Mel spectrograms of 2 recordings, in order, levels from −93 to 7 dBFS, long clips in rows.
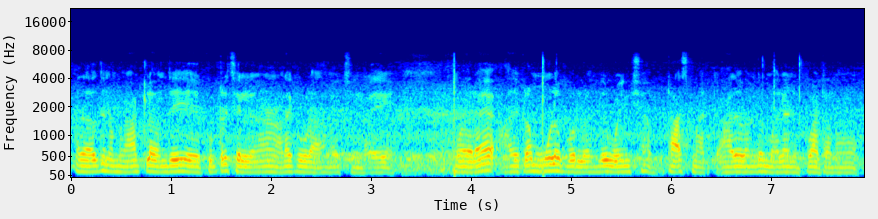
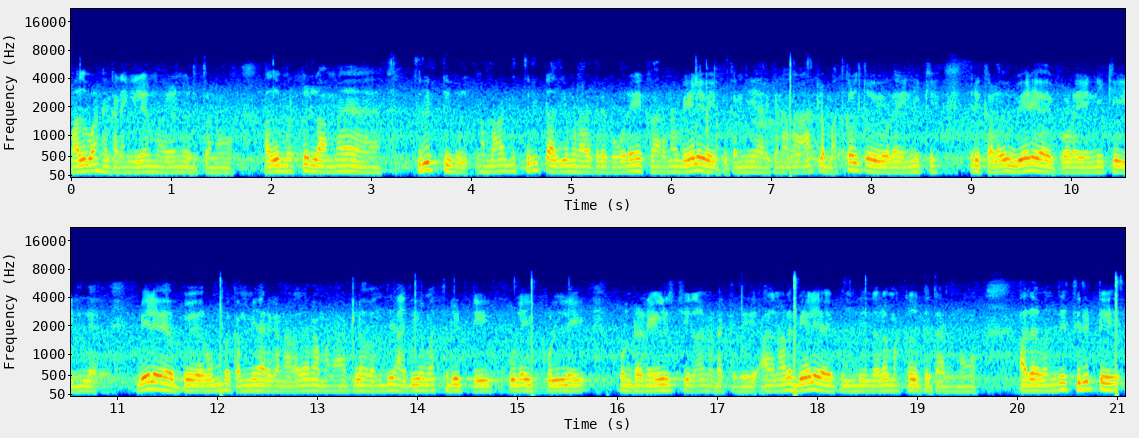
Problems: constant background noise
